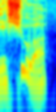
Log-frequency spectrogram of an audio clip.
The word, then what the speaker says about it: Yeshua: pas une vraie voyelle quand il y a le Cheva en dessous ça veut dire qu'il n'a pas de voyelle h ça veut dire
